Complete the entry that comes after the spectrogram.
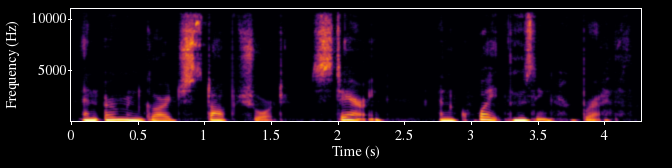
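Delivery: ordinary delivery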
